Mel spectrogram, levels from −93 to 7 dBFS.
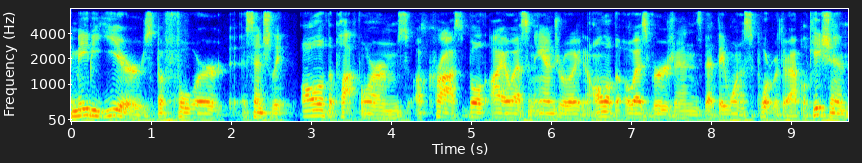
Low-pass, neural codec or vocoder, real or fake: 7.2 kHz; none; real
